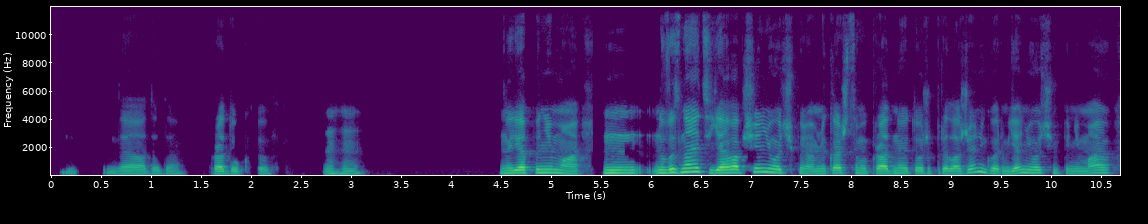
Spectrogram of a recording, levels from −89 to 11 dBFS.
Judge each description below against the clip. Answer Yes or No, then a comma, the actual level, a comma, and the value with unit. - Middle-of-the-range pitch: Yes, medium, 175 Hz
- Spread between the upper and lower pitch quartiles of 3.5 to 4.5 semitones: Yes, average, 3.8 semitones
